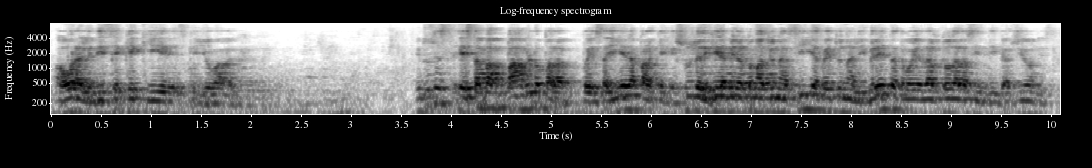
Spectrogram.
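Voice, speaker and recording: A man's voice: mid-range voice, fast, few pauses. A male pastor preaching a sermon, reading scripture aloud and often checking in with his congregation. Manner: reads scripture aloud and asks the congregation questions. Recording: echoey room, from a distance.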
